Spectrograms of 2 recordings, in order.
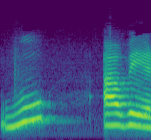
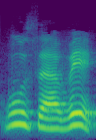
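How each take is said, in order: First: The two words are said separately with no link. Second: A z sound links the two words together. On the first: The speaker calls it wrong. "வூ அவே என்று கதைக்காம" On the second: The speaker calls it right. "சேர்த்து கதைக்க பழகணும்"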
